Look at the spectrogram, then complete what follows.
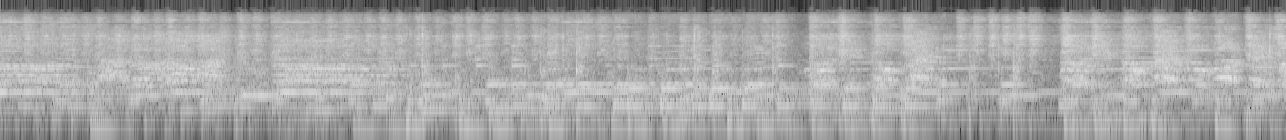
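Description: Balinese gamelan music: dense, fast metallic strikes over steady sustained tones.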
